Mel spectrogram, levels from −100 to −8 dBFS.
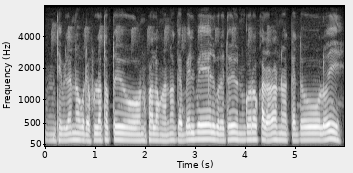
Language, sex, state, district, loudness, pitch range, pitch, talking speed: Chakma, female, Tripura, Unakoti, -15 LUFS, 130-145 Hz, 140 Hz, 140 wpm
